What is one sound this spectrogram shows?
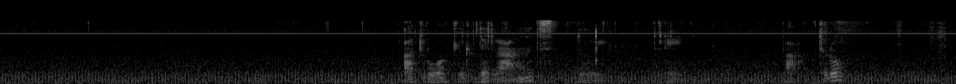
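Yarn rustles softly as a crochet hook works through it.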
